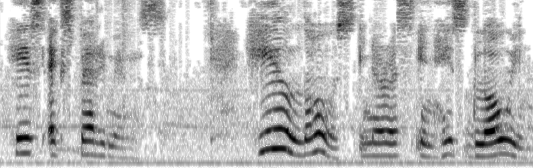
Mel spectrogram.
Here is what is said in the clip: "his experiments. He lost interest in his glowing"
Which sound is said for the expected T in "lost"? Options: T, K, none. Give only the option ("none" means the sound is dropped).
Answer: none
